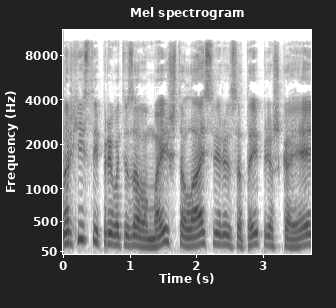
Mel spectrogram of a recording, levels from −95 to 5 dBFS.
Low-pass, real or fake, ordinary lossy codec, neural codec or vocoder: 9.9 kHz; real; MP3, 64 kbps; none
